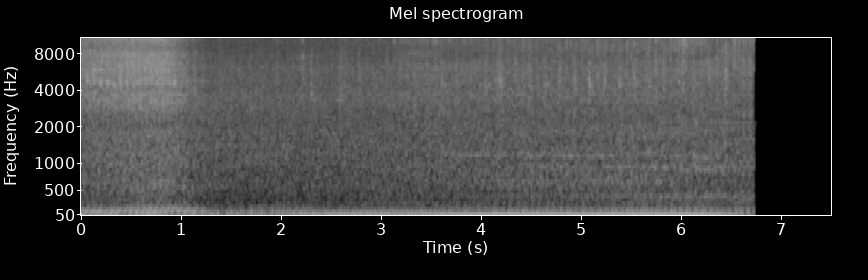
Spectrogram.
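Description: Ford F-250 pickup driving, its engine running steadily; the sound cuts off suddenly near the end.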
